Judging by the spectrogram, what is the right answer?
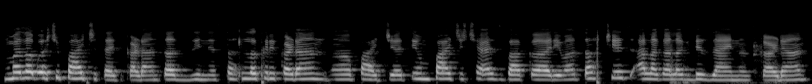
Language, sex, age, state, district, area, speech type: Kashmiri, male, 18-30, Jammu and Kashmir, Budgam, rural, spontaneous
